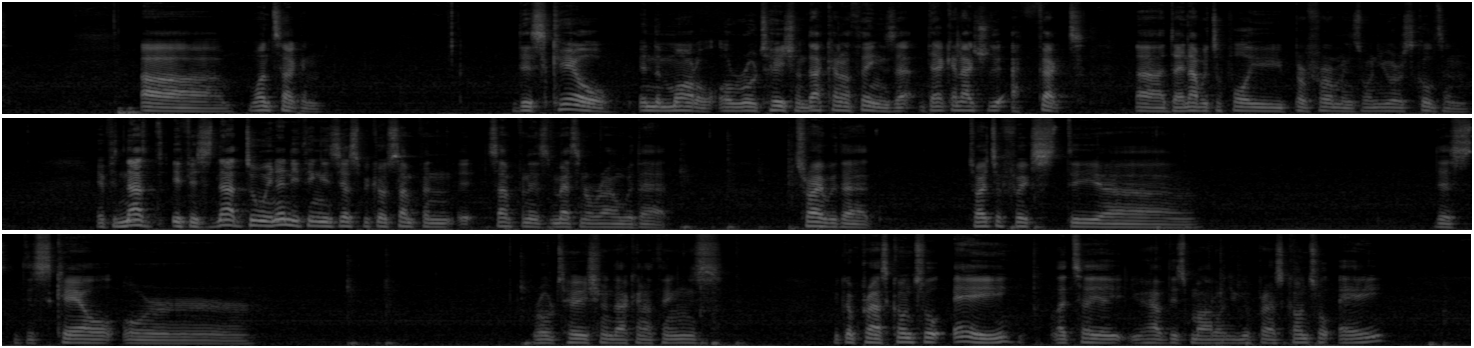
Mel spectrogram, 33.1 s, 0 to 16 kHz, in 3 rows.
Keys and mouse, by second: 14.9-15.9 middle drag, 17.2-21.1 drag, 28.9-30.7 drag, 31.0 z, 31.7 ctrl+a, 32.7 z.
